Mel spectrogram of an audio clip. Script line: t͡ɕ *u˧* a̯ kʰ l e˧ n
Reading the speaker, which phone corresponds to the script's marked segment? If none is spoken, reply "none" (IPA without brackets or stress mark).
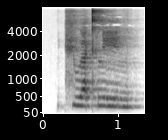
u˧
